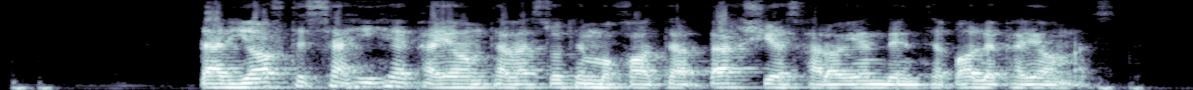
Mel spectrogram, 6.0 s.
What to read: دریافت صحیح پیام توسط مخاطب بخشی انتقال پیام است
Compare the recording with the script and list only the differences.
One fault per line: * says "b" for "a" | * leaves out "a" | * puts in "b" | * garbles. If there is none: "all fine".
* puts in "از فرآیند"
